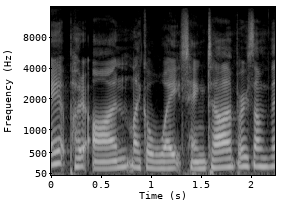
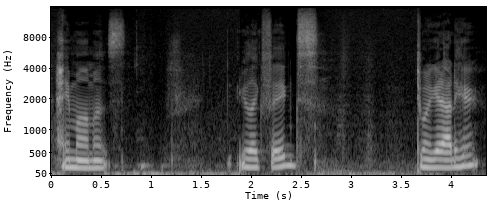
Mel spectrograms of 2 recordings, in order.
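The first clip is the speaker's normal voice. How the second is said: mock smooth flirt; 4 dB quieter than usual. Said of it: "I'll be like this".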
